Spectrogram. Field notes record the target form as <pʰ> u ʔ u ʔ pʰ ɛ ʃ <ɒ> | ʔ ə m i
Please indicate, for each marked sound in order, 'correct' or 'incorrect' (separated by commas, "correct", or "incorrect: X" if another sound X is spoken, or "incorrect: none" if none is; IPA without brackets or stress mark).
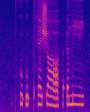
correct, correct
